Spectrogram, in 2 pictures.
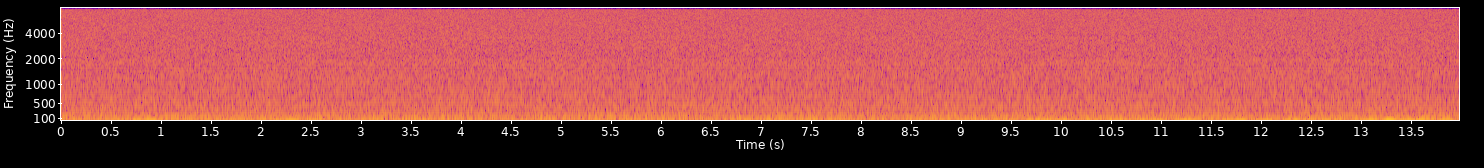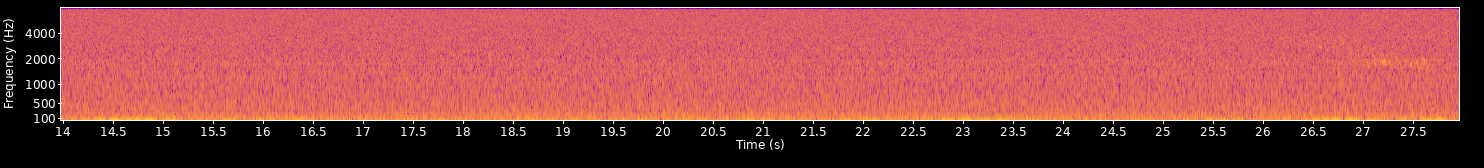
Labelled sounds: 27.0	27.3	fish, 1.6 to 2.0 kHz

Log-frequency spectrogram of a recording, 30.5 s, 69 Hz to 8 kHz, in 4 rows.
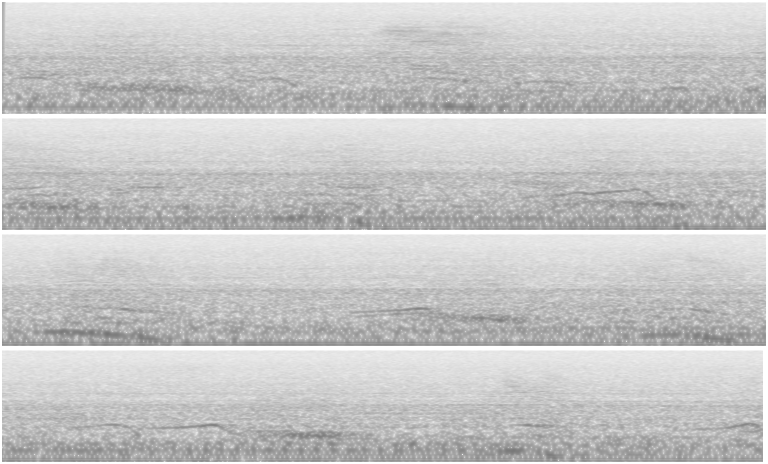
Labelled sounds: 3.7	4.4	humpback whale, 1.3 to 2.8 kHz

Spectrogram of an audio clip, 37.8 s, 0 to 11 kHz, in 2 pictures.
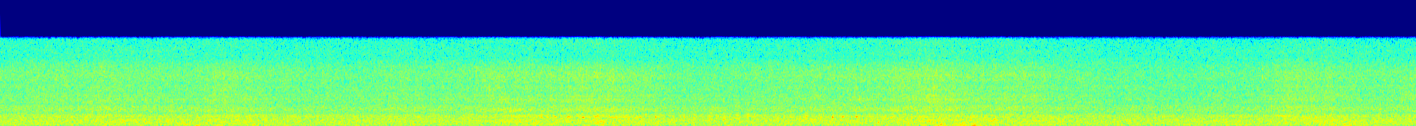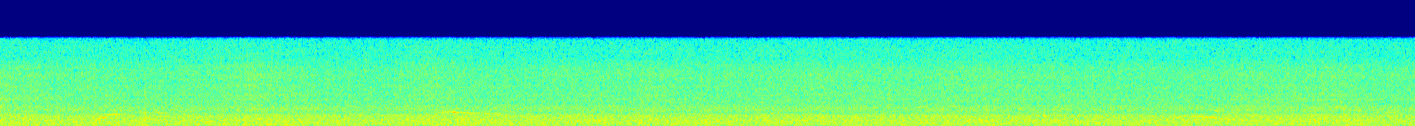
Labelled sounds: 20.3	20.6	humpback whale, 0.94 to 1.1 kHz
24.7	25.5	humpback whale, 1.1 to 1.3 kHz
34.9	35.1	humpback whale, 0.78 to 0.91 kHz

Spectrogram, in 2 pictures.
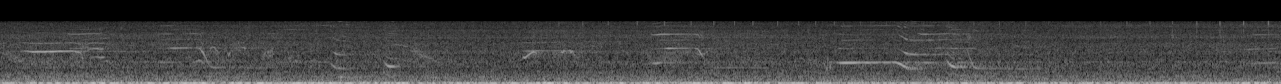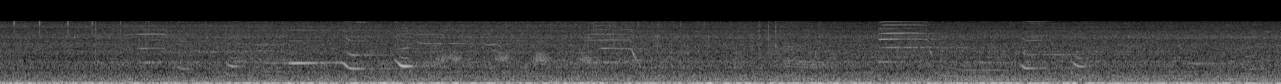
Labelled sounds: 0.3	1.0	killer whale, southern resident, 2.6 to 5.4 kHz
1.5	2.0	killer whale, southern resident, 3.1 to 8.0 kHz
5.2	5.6	killer whale, southern resident, 2.7 to 2.8 kHz
6.5	7.0	killer whale, southern resident, 2.0 to 4.2 kHz
8.3	9.2	killer whale, southern resident, 0.68 to 3.1 kHz
12.4	12.8	killer whale, southern resident, 1.9 to 2.1 kHz
14.1	14.5	killer whale, southern resident, 5.1 to 5.2 kHz
15.6	16.0	killer whale, southern resident, 0.96 to 1.0 kHz
18.7	19.1	killer whale, southern resident, 3.0 to 5.3 kHz
21.6	22.1	killer whale, southern resident, 2.1 to 8.0 kHz

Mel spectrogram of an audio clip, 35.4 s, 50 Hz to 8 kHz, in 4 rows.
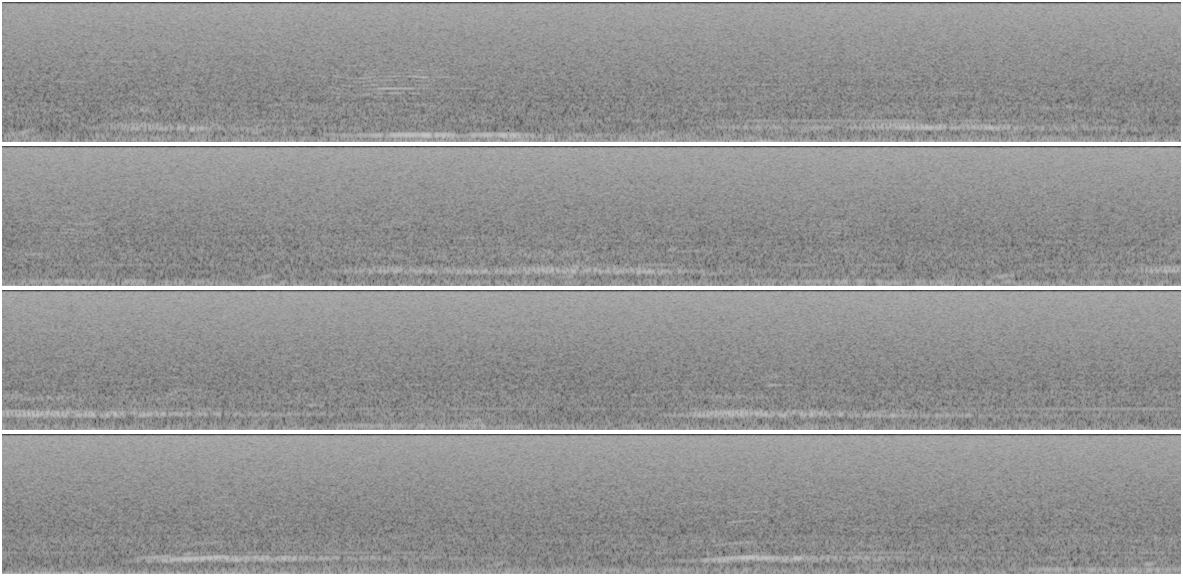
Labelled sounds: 2.8	3.1	humpback whale, 1.0 to 1.3 kHz

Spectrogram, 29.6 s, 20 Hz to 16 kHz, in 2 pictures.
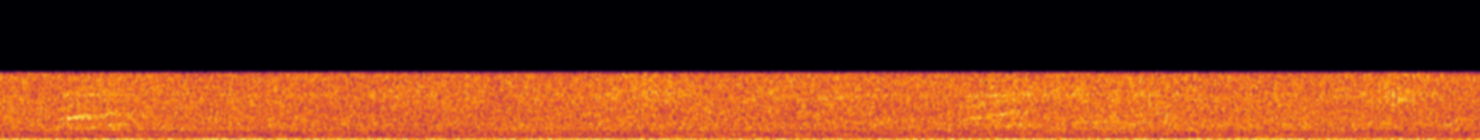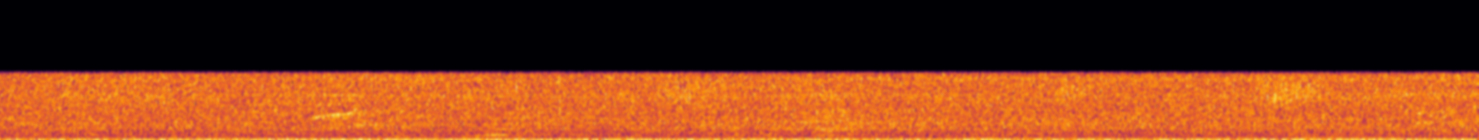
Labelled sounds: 17.8	18.5	killer whale, southern resident, 2.5 to 3.6 kHz

